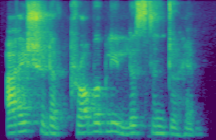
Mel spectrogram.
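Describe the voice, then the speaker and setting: A woman's voice: on the low side, normal speed, a bit bright, close to an everyday voice. A woman reading the part of an anxious but determined teenage girl athlete in a play script. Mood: worried. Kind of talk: table read of a play script.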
